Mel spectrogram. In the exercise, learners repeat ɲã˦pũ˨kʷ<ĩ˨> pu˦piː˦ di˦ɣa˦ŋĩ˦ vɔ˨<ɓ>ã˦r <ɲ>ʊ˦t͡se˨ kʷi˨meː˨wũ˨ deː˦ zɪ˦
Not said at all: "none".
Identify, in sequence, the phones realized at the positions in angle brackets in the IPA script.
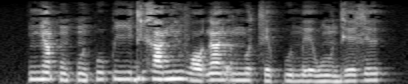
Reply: ĩ˨, ɗ, ŋ

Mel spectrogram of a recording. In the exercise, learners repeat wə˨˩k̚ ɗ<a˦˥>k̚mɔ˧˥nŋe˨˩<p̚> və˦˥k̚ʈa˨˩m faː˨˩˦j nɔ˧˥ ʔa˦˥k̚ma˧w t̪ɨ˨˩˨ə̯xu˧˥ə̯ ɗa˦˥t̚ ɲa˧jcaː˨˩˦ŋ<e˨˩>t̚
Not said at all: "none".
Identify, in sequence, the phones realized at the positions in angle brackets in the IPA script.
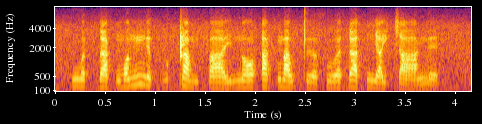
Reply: a˨˩, p̚, e˨˩

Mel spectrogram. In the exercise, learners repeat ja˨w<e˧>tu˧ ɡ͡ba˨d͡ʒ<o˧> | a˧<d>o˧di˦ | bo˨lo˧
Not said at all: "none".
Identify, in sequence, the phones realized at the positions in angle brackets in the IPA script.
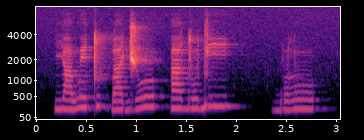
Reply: e˧, o˨˦, d

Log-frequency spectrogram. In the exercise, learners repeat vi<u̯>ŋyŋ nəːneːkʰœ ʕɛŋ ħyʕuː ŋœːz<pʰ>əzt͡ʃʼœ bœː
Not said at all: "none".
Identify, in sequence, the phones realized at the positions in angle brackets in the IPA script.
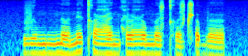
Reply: u̯, kʰ

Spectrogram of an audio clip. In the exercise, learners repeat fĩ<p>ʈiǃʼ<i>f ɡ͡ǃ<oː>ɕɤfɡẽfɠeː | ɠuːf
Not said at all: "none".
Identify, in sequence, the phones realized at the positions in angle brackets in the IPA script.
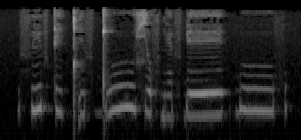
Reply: f, i, uː

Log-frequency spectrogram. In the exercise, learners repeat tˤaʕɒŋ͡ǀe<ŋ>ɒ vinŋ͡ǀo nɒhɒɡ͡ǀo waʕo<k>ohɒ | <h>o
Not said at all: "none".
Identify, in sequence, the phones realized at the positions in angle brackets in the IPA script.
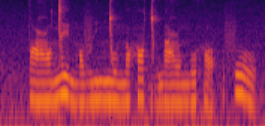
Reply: ŋ, ŋ, f

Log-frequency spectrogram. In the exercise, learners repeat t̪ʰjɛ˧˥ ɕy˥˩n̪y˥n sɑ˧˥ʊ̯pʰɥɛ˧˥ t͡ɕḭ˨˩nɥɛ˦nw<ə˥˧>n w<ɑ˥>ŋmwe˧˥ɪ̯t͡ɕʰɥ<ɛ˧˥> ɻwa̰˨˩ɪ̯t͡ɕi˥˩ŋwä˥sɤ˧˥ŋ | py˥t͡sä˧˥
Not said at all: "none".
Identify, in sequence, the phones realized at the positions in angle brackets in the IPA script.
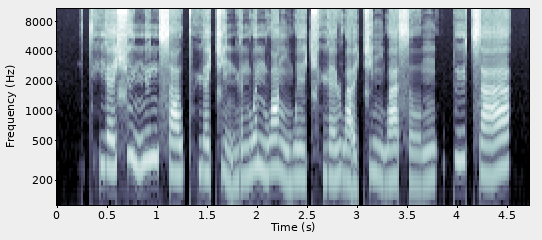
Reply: ə˥˧, ɑ˥˩, ɛ˧˥

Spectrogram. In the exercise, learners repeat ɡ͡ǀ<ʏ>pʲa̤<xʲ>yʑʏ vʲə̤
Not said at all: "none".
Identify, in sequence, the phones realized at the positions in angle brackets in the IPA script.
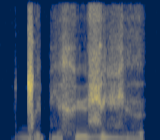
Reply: ʏ, x

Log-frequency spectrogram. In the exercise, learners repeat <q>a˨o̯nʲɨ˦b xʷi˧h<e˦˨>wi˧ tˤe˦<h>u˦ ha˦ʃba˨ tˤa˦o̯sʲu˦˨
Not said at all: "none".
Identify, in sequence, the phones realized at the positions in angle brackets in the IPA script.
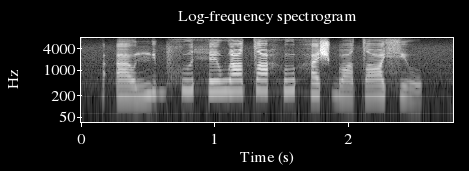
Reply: ʔ, e˧, h

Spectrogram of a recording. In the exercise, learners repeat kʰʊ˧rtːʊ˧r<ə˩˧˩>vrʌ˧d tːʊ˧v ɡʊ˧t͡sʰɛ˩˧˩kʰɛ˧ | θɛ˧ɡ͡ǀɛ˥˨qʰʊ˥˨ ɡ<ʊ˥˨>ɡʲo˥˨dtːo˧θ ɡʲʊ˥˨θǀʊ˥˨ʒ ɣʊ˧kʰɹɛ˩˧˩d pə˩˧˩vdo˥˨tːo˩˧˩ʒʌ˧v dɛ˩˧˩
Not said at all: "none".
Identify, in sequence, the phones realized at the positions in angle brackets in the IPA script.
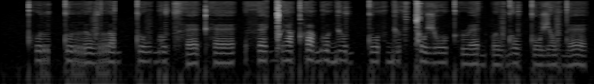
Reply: ə˩˧˩, ʊ˥˨

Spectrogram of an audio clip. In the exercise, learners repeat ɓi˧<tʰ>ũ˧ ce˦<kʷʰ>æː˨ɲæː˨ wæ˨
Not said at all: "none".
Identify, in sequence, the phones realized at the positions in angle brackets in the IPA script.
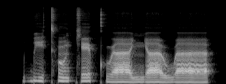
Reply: tʰ, kʷʰ

